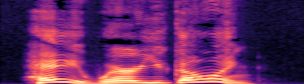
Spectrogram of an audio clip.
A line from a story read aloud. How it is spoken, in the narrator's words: asked brightly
